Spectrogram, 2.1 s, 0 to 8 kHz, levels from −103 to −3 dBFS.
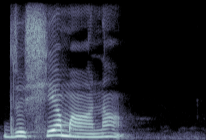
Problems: none marked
